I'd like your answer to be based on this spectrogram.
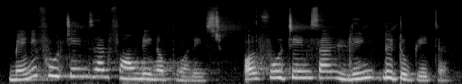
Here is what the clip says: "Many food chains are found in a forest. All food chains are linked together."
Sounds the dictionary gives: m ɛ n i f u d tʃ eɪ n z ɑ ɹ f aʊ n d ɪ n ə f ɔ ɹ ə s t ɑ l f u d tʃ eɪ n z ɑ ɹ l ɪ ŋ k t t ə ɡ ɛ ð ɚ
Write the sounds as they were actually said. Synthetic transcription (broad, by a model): m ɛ n i f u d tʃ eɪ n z ɑ ɹ f aʊ n d ɪ n ə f ɔ ɹ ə s t ɑ l f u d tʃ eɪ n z ɑ ɹ l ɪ ŋ k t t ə ɡ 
